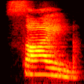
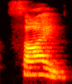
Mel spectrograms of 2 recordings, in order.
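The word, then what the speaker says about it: sign: पहले होगा before N जी जब भी एन से पहले होगा तो हम क्या करेंगे उसको साइलेंट कर देंगे for example अलाइन अलाइन साइन साइन डिजाइन डिजाइन foreign foreign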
